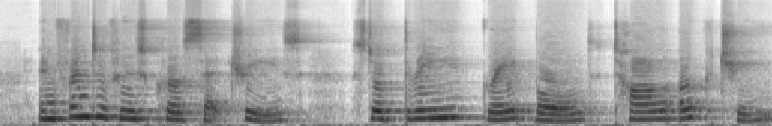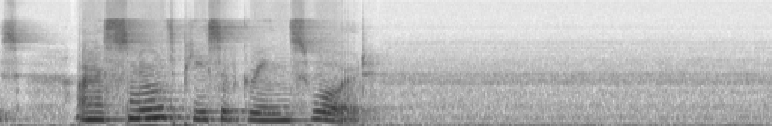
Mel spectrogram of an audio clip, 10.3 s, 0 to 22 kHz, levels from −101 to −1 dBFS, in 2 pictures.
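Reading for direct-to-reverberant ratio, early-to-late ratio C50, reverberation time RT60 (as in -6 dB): 7.5 dB, 12.0 dB, 0.65 s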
